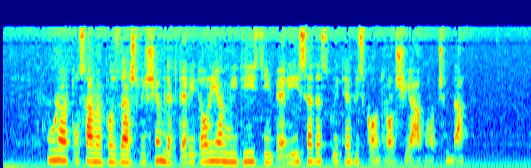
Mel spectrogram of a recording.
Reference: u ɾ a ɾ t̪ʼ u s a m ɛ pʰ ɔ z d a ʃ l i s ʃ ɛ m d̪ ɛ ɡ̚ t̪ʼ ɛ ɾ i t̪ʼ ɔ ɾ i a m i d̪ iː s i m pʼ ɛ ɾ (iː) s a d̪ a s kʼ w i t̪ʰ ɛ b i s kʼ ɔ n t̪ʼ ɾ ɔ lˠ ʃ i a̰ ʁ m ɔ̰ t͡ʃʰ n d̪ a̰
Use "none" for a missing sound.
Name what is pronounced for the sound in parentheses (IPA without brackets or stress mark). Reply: iː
